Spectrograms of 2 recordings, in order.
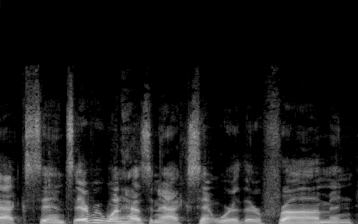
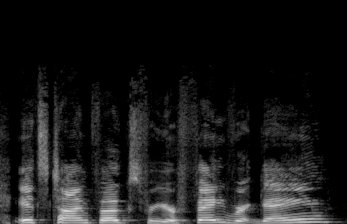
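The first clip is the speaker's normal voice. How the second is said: game show announcer; 8 semitones higher than usual. Pretend. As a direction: announce the game to the folks, pitched up. Host announces the game segment.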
